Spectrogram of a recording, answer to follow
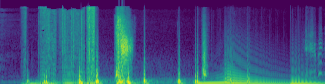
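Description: Edited intro sound-effect stinger: a run of sharp hits over deep bass, a hissing whoosh about two and a half seconds in, then a long falling tone from about four seconds, with one more hit near the end.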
